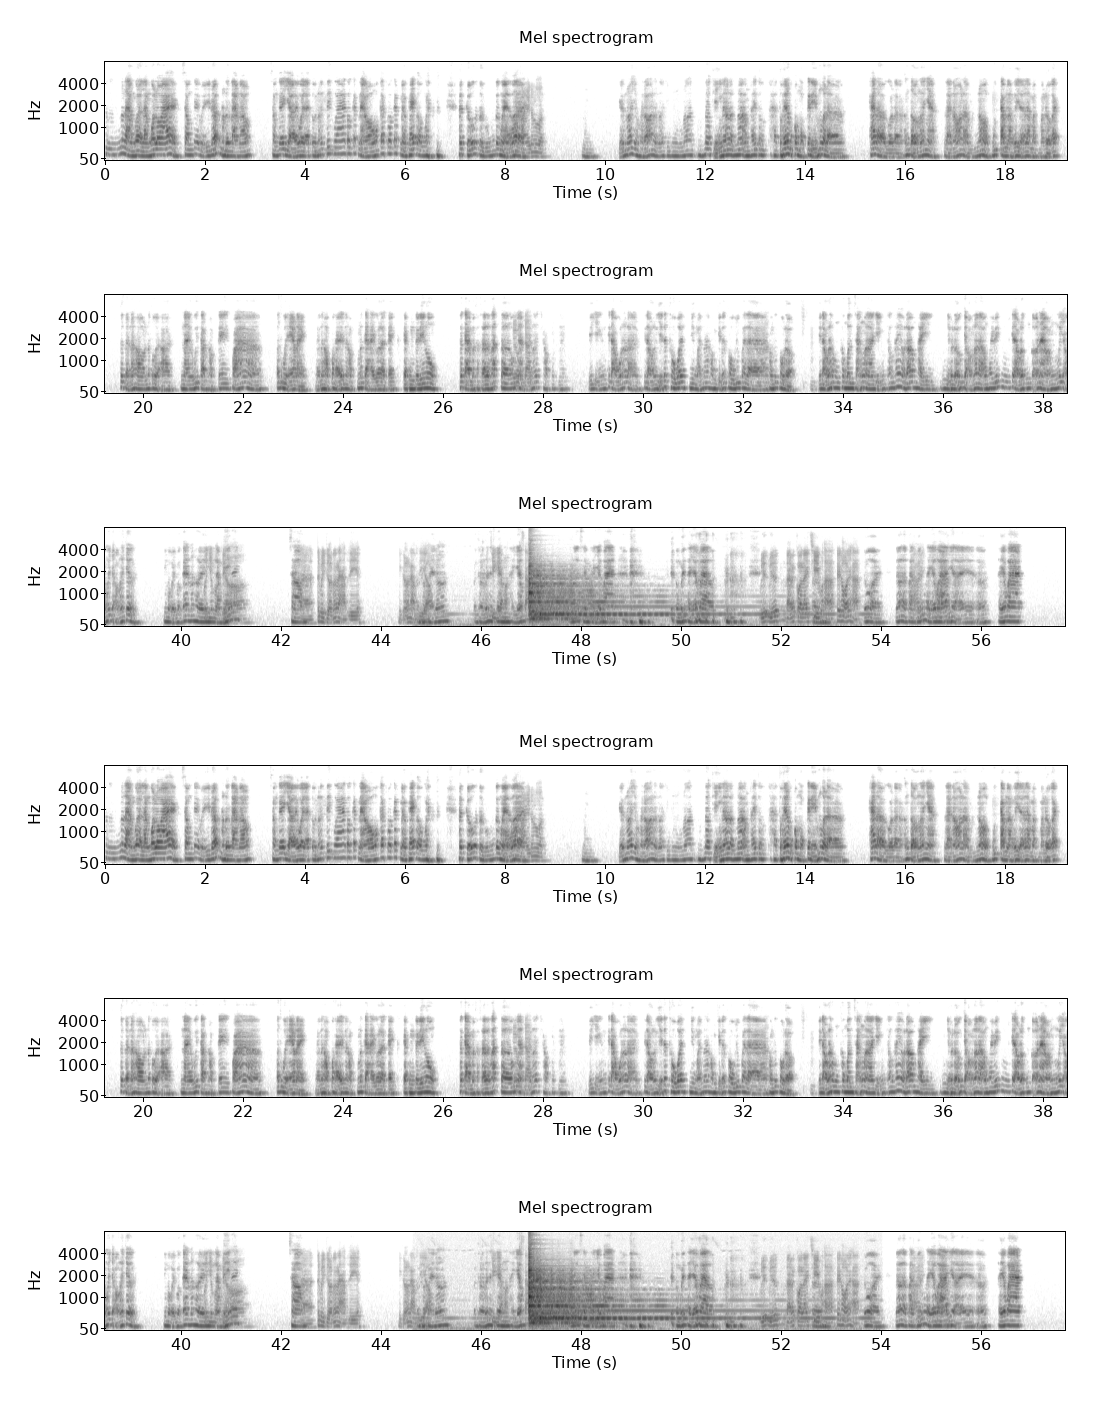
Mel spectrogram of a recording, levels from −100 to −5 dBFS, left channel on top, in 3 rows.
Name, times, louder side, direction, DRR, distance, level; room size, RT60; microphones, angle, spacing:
voice 1, 0.0-2.9 3.3-8.4 9.5-9.8 10.3-14.8 15.3-19.0 19.5-25.9 26.3-28.5 28.9-33.0 33.5-39.2 39.6-41.2 42.2-42.5 44.7-45.3 45.8-46.9 47.8-49.4 49.8-50.7 51.4-51.6 52.6-52.9 53.6-56.8, right 2 dB, 20° right, 1.2 m, -45 dB
voice 2, 4.2-4.7 8.0-8.8 11.7-12.0 17.7-17.9 27.4-27.8 32.3-32.6 40.4-41.4 42.3-43.6 44.3-45.1 46.2-46.6 46.9-47.1 50.3-51.2 51.5-53.6 54.6-55.5, left 1 dB, ahead, 1.1 m, -53 dB
sound 1, 44.9-45.0 45.3-46.3 46.8-52.1 52.4-53.1 53.6-53.8, right 7 dB, 70° right, 0.5 m, -37 dB
6.0 x 3.4 x 2.4 m
head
